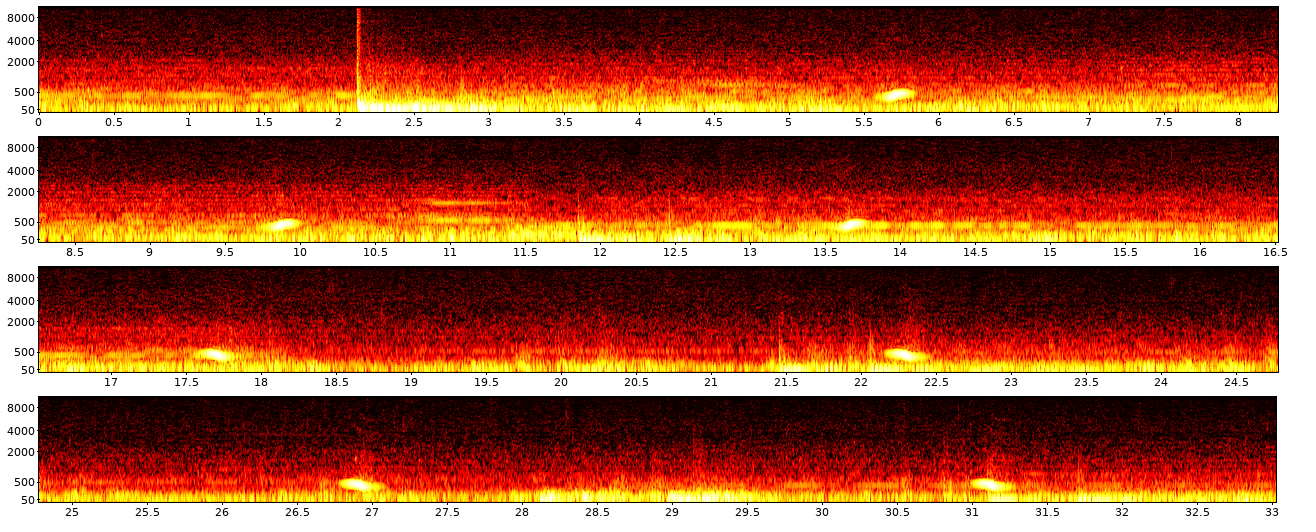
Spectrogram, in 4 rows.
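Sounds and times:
low musical drone: 0:00.0 - 0:33.0
rain: 0:00.0 - 0:33.0
thunder rumble: 0:00.0 - 0:33.0.

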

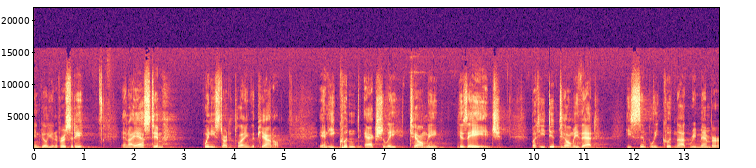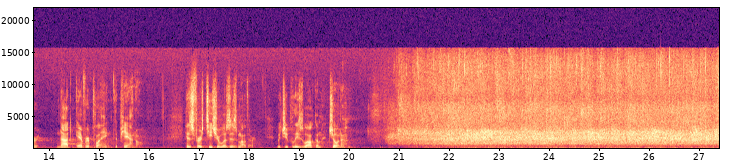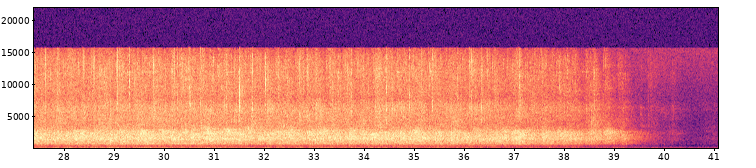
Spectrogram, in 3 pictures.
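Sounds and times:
audience applauding: 0:20.6 - 0:39.6.

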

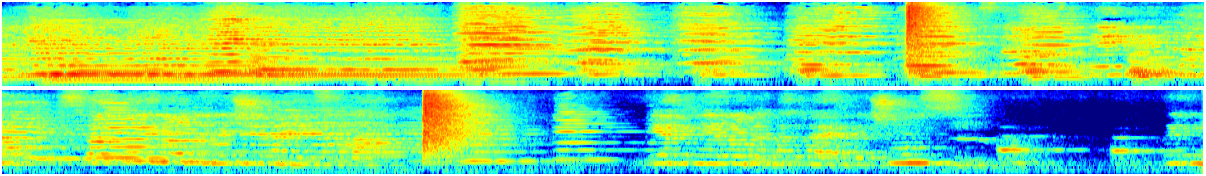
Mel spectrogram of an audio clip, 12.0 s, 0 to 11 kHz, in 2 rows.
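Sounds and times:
children's violin ensemble: 0:00.0 - 0:09.4.

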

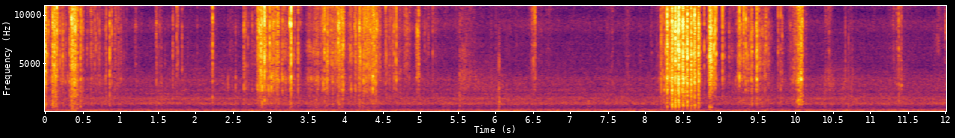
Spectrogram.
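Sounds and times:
tissue paper rustling and crackling: 0:00.0 - 0:01.1, 0:02.6 - 0:05.1, 0:08.2 - 0:10.1.

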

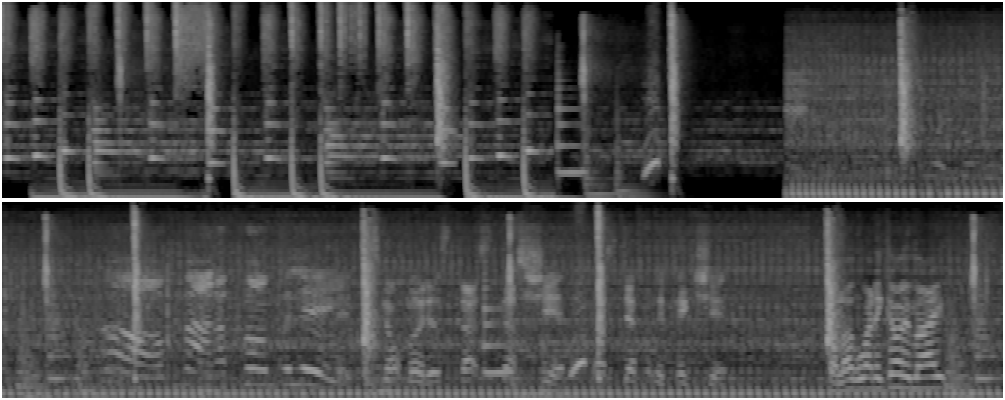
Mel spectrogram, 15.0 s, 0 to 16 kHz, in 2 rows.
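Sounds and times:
motorcycle engine idling: 0:05.9 - 0:15.0.

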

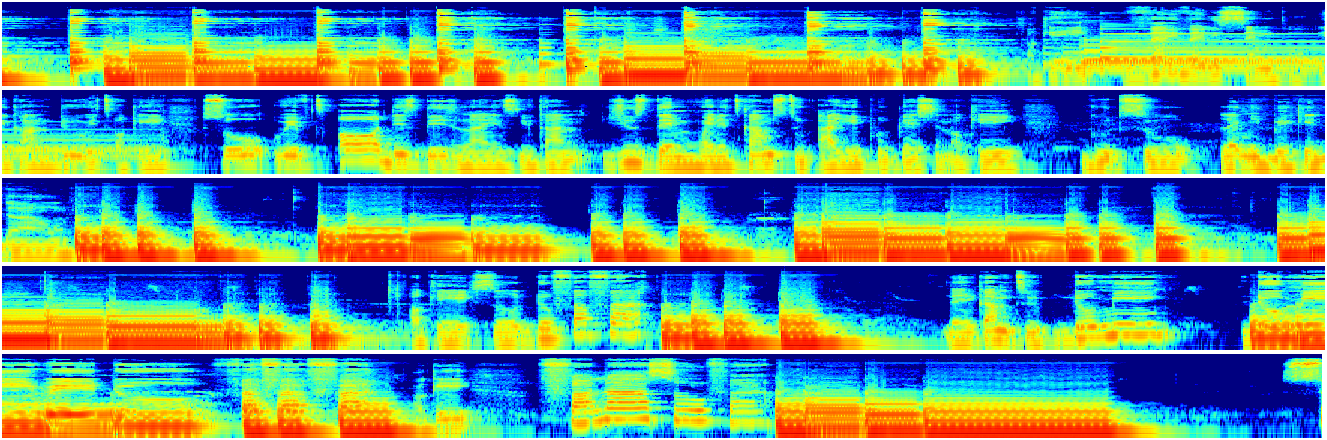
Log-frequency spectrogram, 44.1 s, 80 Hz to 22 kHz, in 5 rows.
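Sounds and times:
electric piano bass line: 0:00.0 - 0:09.9, 0:18.1 - 0:29.2, 0:30.8 - 0:32.4, 0:34.8 - 0:38.2, 0:40.4 - 0:43.0
person speaking a word: 0:06.8 - 0:18.1, 0:29.1 - 0:30.8.

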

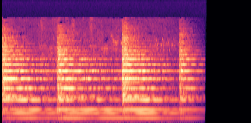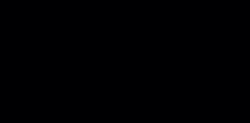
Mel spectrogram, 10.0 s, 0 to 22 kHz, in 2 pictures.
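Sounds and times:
church bell tolling: 0:00.0 - 0:04.2.

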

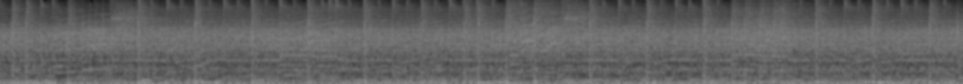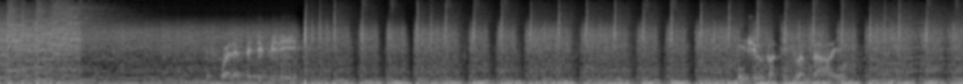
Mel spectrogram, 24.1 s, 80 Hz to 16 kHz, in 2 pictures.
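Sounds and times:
heavy metal electric guitar riffing: 0:00.0 - 0:24.0.

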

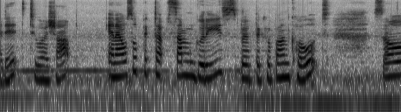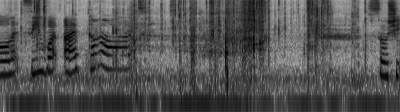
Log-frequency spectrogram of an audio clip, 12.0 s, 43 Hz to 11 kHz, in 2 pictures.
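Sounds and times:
packaging rustling and crinkling: 0:06.2 - 0:06.8, 0:07.4 - 0:11.6.

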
